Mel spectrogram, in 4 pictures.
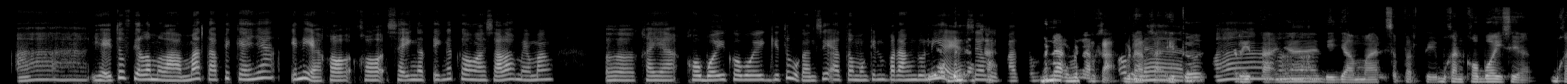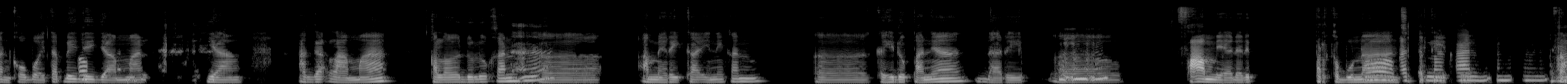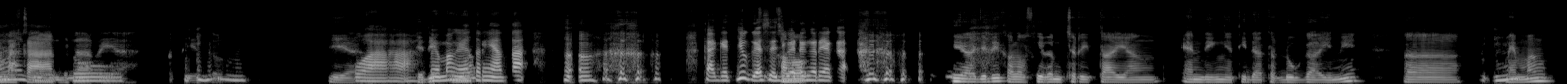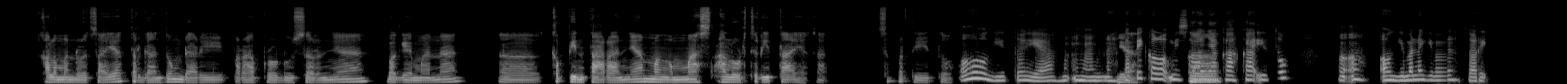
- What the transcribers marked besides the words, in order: tapping; chuckle; in English: "farm"; other background noise; chuckle; chuckle; in English: "ending-nya"
- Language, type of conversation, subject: Indonesian, unstructured, Pernahkah kamu terkejut dengan akhir cerita dalam film atau buku?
